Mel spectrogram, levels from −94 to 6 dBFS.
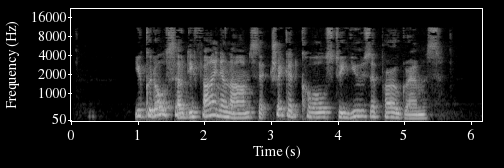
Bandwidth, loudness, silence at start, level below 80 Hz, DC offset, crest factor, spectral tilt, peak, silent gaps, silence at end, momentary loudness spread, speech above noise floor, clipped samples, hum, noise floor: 11.5 kHz; -26 LUFS; 0.95 s; -68 dBFS; under 0.1%; 20 dB; -5 dB/octave; -6 dBFS; none; 0.65 s; 7 LU; 59 dB; under 0.1%; none; -84 dBFS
